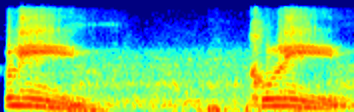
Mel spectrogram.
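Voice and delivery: क्लीन with puff on k; aspirated k. Shown as a demonstration. Teacher models क्लीन aspirated. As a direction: say क्लीन as khlin. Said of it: "next example".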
